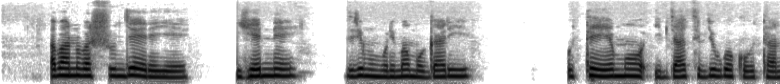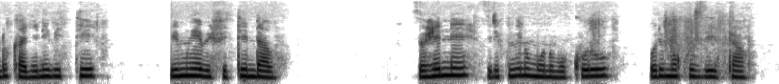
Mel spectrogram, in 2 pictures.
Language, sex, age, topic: Kinyarwanda, female, 18-24, agriculture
